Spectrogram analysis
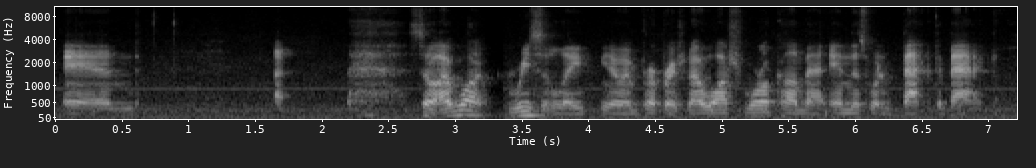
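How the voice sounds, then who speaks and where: A man's voice: sits low, moderate pace, sharp tone, slight background noise, rough recording. A man hosting a casual panel discussion, talking informally before a live room. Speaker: panel host.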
